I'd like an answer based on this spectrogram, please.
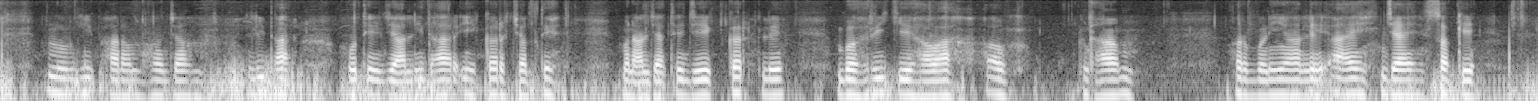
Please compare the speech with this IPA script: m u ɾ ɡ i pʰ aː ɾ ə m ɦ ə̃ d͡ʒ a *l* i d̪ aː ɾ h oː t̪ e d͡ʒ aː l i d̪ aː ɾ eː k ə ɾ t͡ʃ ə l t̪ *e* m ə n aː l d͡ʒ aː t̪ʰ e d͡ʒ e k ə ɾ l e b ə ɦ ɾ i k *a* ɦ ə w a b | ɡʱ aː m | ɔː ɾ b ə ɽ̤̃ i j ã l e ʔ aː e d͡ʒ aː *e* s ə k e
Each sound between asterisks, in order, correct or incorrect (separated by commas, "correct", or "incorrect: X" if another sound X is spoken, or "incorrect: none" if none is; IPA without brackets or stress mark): correct, correct, incorrect: e, correct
